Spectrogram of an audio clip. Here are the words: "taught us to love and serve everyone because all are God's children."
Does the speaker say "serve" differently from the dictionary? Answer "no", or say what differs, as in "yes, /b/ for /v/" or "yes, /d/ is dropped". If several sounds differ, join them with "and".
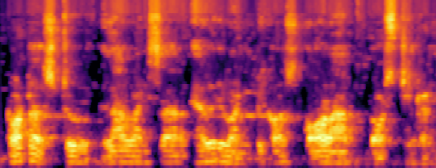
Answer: yes, /v/ is dropped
